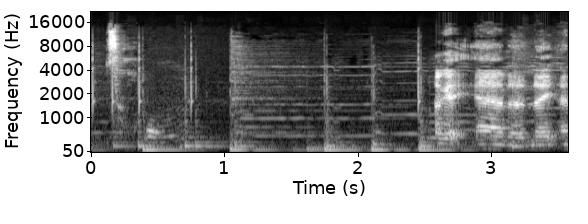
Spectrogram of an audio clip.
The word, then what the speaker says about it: Cong: So C-O-N-G, I usually teach my American friends like C is pronounced as Bob said, the last sound of cats, and O-N-G is pronounced as O-W-N in English. So altogether it's Tong.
